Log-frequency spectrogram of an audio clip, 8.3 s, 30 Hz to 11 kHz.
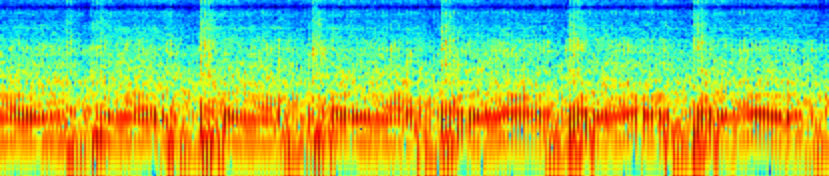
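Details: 1970s Roper 1032 snowblower, probably 10 hp Tecumseh-style engine: steady putter with speed surging and sagging about every second at idle. Lean idle mixture; richening idle circuit after fitting fixed-jet bowl stopped the hunting.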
